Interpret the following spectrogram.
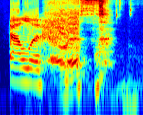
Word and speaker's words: Elif: It's like elephant minus the ant part. Elf. Okay, this is There's Elf. an I. Elif. Like elephant, but Okay. Elif.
